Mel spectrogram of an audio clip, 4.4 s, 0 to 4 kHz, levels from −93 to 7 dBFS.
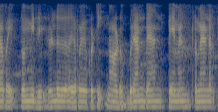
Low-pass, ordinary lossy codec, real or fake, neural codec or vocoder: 3.6 kHz; none; fake; codec, 44.1 kHz, 7.8 kbps, Pupu-Codec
